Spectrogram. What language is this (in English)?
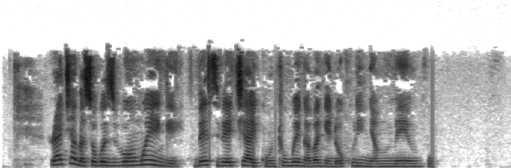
Ganda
